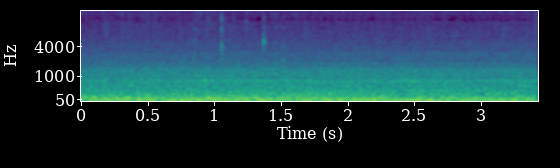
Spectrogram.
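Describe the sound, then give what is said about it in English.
Steady low road rumble from inside a car driving down the road, a continuous dense hum without distinct events. “I'm recording this podcast as I'm driving down the road. I never do that.”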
